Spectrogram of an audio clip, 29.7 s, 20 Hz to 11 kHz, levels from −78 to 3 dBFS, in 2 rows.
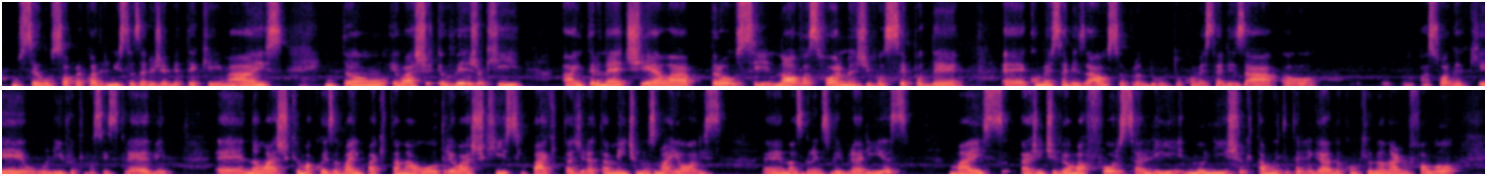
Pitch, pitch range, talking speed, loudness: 215 Hz, 205-225 Hz, 155 wpm, -24 LUFS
